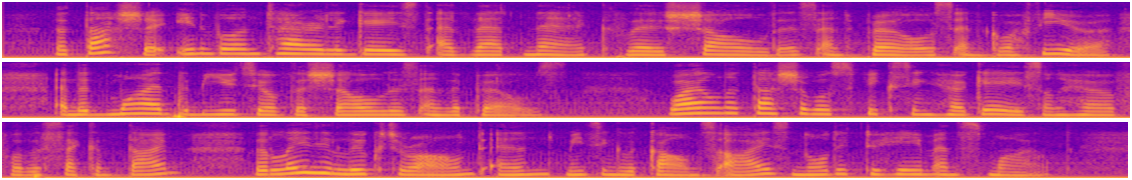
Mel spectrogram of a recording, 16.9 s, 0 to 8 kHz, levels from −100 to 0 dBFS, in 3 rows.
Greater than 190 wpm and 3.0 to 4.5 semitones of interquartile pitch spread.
No: average, 170 wpm; average, 3.4 semitones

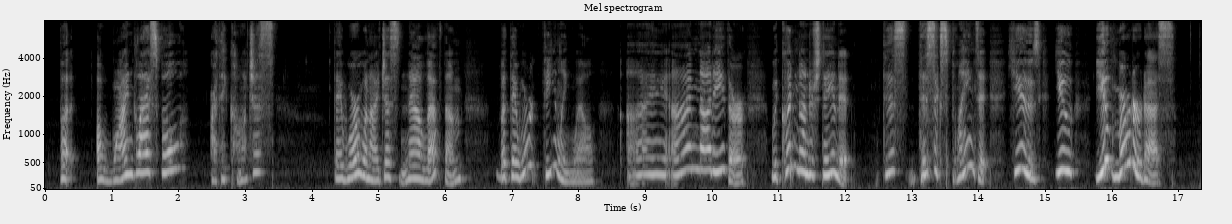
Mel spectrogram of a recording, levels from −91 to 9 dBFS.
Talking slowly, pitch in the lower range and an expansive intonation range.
No: slow, 125 wpm; very high, 285 Hz; wide, 6.9 semitones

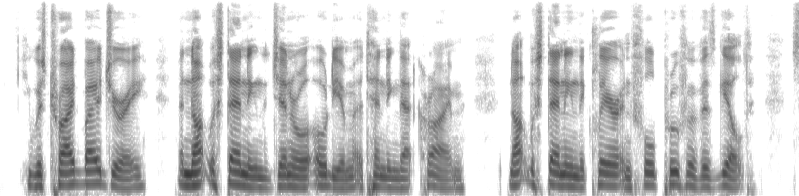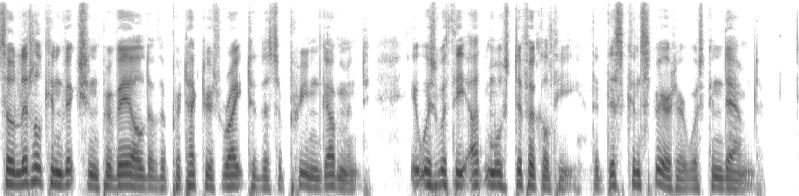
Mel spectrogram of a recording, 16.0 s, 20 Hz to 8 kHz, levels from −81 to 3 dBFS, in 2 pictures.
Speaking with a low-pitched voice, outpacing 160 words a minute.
Yes: low, 120 Hz; average, 175 wpm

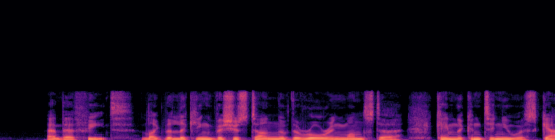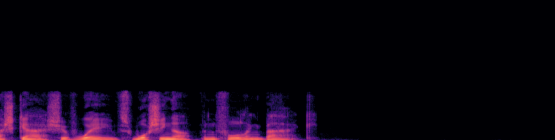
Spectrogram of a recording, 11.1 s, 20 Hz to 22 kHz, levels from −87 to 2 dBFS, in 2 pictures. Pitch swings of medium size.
Yes: average, 4.0 semitones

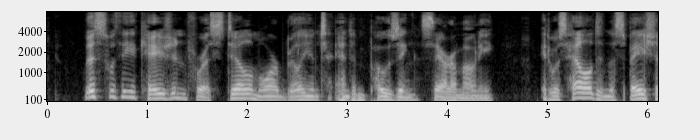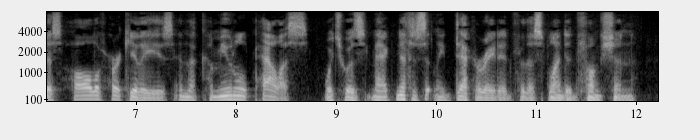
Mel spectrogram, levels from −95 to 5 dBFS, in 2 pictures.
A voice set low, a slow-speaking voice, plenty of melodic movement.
No: low, 105 Hz; average, 160 wpm; wide, 6.0 semitones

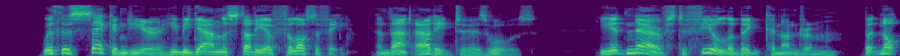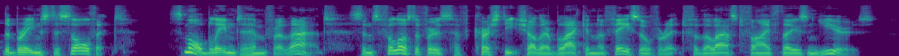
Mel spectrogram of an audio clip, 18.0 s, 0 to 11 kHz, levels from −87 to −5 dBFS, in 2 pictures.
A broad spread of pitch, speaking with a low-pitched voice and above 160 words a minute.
Yes: wide, 7.7 semitones; low, 105 Hz; average, 185 wpm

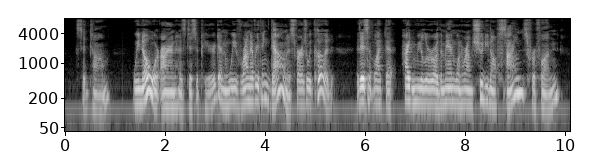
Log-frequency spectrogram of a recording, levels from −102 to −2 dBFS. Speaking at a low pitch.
No: medium, 150 Hz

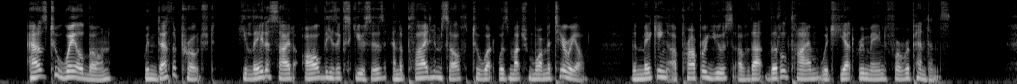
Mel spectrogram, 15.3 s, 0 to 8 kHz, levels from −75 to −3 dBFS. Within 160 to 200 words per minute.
No: average, 140 wpm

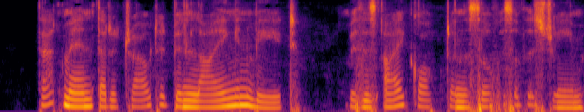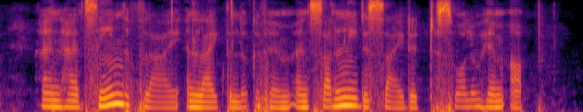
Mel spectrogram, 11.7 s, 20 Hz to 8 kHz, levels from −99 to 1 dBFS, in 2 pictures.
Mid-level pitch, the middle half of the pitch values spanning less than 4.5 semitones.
Yes: medium, 175 Hz; average, 3.0 semitones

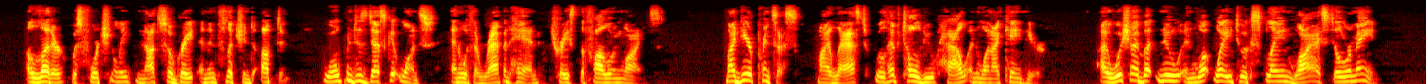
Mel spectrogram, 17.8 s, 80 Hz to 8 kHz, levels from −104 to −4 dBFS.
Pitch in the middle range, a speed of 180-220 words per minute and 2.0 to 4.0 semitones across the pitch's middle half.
No: medium, 165 Hz; average, 185 wpm; average, 4.5 semitones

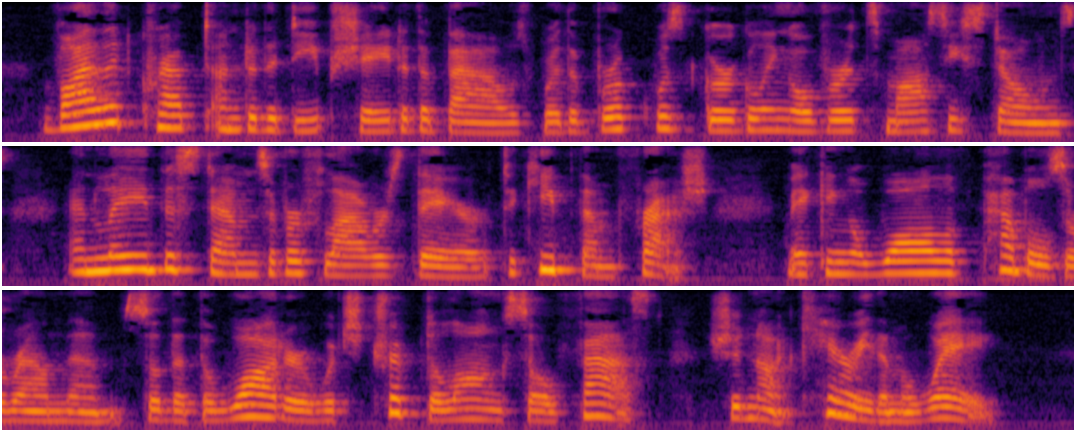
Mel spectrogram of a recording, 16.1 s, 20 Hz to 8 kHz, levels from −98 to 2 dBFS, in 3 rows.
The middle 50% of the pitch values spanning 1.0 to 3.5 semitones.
No: average, 4.4 semitones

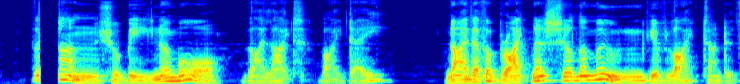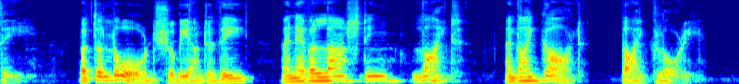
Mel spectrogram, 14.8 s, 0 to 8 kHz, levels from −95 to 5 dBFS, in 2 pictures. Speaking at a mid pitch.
No: low, 120 Hz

